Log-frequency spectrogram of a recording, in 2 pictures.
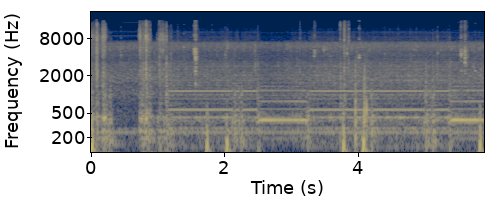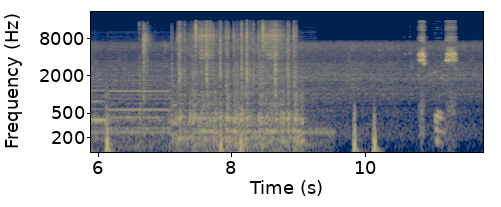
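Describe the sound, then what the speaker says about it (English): An office printer in a video game whirring and clunking through a print job, steady mechanical hum with rhythmic tonal pulses and clicks, fairly close, with a voice talking over parts of it. "What's the printer doing?"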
